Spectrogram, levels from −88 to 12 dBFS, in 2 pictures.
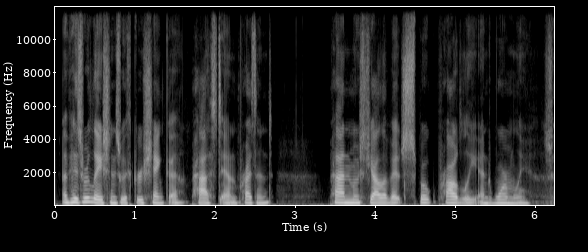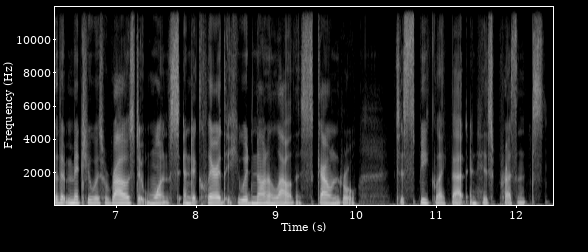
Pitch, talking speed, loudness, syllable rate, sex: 185 Hz, 180 wpm, -20 LUFS, 5.2 syllables/s, female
